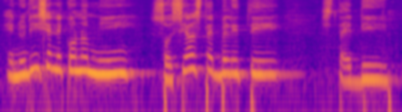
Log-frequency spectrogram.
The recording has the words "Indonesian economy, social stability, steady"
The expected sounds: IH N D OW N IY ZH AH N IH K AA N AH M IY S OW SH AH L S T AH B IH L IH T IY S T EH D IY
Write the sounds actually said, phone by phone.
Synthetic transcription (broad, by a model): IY N D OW N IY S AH N IH K AA N AH M IY S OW S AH L S T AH B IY L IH T IY S T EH D IY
